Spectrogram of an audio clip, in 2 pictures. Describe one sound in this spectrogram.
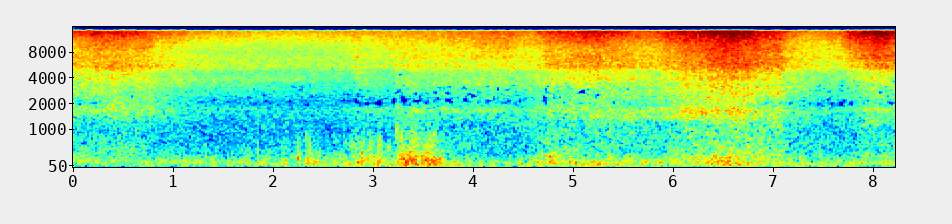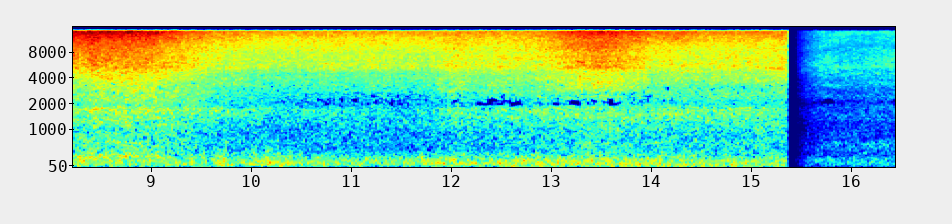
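Waves crash and churn loudly close by.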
